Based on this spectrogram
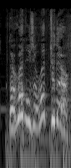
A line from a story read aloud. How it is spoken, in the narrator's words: blurt out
